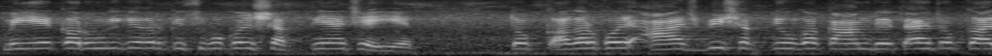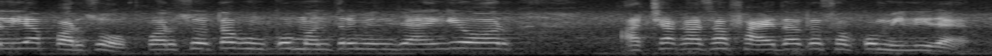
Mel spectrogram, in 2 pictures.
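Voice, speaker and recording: A woman's voice: high voice, fairly even intonation, brisk, a little hiss or hum, poor audio. A woman speaking, a spiritual guide chatting casually to her followers and telling stories with fond asides. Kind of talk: casual vlog chat to followers.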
